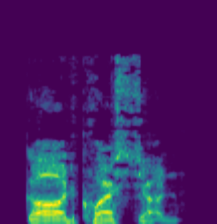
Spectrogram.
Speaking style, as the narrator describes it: rumbled

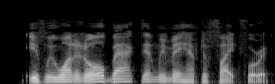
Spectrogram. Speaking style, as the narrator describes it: Cook said

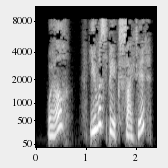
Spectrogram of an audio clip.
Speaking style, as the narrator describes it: I said cheerfully to Ada

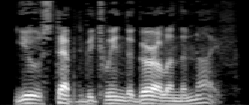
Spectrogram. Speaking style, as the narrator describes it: Czar said

